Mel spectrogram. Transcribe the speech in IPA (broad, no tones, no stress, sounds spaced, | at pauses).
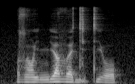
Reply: z ɔ̃ j nʲ a v ɛ dʲ ɛ tʲ o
